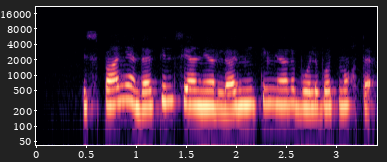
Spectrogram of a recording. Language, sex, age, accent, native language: Uzbek, female, under 19, Sirdaryo, Uzbek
